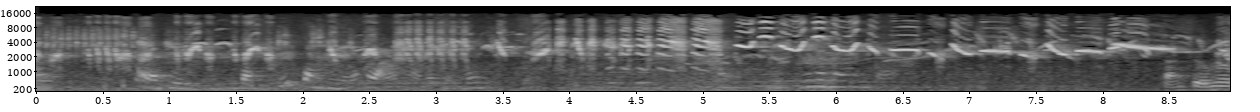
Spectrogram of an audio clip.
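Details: Caged Chinese hwamei in Vietnam, its song starting softly under low murmuring, then building into loud rapid sequences of slurred whistles and chattering trills.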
